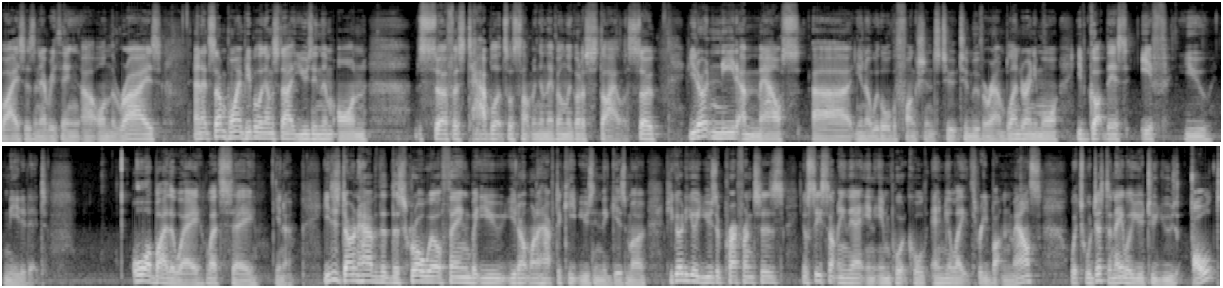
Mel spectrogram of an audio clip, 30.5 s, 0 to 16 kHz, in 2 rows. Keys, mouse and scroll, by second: 0.0 click, 1.4 click, 3.2 click, 5.4 click, 10.2 click, 12.2 click, 14.1 click, 15.0 click, 23.2 click, 29.1 click.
